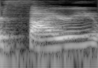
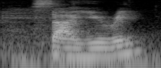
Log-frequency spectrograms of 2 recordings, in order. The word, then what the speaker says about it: Sayuri: People that mispronounce her name call her Sayuri. Or Sayuri, like Kyrie, but Sayuri. Sayuri. Like, close, but not there.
